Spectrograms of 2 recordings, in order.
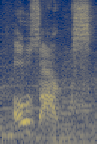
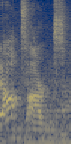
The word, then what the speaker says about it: Ozarks: In French is Oz, A-U-X, Arc, A-R-C-S, that's the plural form, Ozarks. That's where we got our name. All we had to do was respell it. Keep the hillbillies from calling it Oxarks. But that's how you pronounce it.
